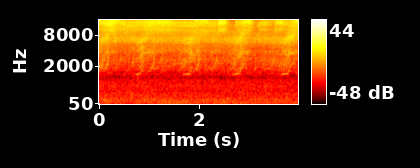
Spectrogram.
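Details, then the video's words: Cicadas singing on a summer mountain in full sun, a loud sizzling drone beating in pulses about once a second. "セミの鳴き声 夏の山 日なた"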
